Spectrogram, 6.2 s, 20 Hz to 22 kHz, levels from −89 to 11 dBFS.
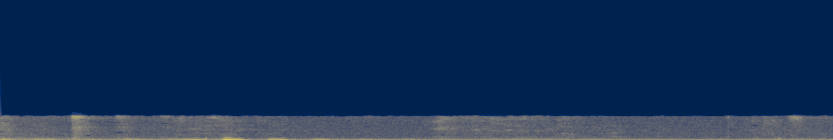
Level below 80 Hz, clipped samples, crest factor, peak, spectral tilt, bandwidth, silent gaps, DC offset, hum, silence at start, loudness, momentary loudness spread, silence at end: -46 dBFS; under 0.1%; 20 dB; -2 dBFS; -6.5 dB/octave; 4 kHz; none; 0.6%; none; 0 s; -22 LUFS; 19 LU; 0 s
